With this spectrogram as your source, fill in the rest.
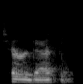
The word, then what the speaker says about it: pterodactyl: So I mean, I think one of the it's kind of like pterodactyl. There's like that silent P in pterodactyl for those of you that don't know.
